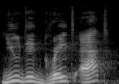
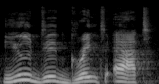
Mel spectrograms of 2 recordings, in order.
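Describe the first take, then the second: First: The words are reduced and linked with little movement. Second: The words are carefully articulated with exaggerated mouth movement. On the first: The speaker calls it right. "We don't move our mouths that much" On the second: The speaker calls it wrong. "My mouth is moving too much"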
